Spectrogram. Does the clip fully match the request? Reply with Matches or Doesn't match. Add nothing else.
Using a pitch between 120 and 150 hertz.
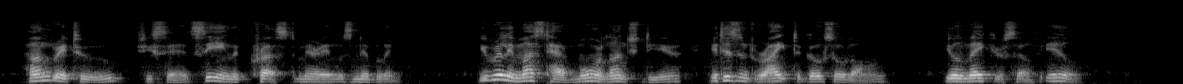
Matches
